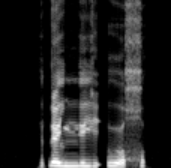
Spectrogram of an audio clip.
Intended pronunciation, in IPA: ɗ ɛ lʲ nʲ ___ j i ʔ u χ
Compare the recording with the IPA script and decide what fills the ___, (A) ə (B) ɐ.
B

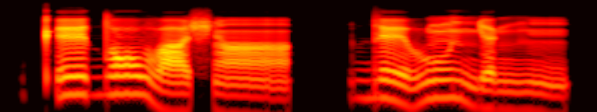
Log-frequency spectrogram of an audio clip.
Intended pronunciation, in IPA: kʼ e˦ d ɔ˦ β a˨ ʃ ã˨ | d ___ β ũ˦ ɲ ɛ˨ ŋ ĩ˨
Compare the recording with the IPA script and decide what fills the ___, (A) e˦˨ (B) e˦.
A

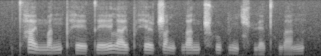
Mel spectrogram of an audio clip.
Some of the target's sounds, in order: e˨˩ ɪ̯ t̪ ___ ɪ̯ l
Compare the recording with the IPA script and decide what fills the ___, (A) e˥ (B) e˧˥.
B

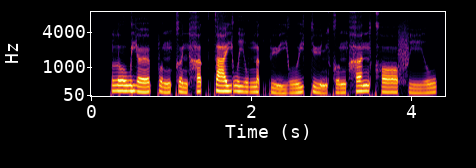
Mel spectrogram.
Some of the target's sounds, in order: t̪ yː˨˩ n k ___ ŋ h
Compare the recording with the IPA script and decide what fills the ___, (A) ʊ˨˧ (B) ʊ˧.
A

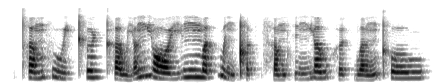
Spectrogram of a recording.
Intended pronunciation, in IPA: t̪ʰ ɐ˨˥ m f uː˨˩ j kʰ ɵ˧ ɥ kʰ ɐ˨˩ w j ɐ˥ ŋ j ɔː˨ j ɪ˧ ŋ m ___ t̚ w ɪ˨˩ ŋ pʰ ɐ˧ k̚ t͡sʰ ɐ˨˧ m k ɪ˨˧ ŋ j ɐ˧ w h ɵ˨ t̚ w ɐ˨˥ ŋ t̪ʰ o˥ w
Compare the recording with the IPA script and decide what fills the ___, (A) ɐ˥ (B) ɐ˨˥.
B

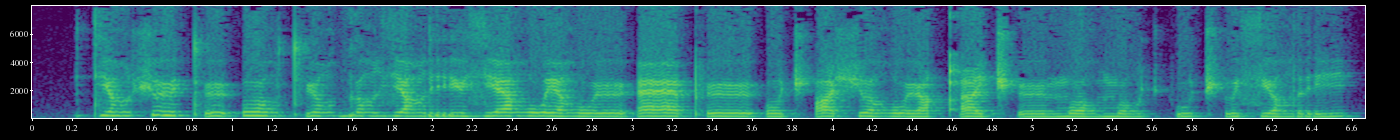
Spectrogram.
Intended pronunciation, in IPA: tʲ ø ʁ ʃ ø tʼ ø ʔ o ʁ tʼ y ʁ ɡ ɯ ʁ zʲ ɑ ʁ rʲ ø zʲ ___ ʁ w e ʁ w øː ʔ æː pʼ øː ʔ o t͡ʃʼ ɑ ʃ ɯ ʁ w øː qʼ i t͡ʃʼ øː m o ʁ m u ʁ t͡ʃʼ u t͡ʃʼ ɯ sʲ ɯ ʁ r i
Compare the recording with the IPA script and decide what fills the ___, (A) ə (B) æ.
B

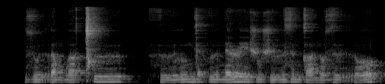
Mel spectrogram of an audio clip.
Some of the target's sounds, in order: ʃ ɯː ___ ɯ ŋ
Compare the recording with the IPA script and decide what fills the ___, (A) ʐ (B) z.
B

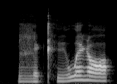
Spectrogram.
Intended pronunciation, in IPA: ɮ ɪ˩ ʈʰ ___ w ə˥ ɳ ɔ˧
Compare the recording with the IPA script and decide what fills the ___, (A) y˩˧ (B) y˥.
A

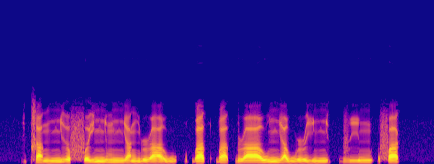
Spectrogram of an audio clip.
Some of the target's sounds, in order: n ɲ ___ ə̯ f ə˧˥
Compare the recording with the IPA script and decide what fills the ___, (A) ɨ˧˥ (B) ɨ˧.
A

